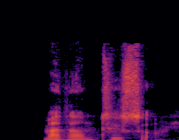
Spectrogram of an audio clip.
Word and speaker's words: Tussaud: that how you say it, Tussaud? – Madame Tussaud, yes.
